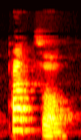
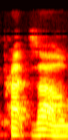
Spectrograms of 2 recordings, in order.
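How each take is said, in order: First: The stress is on the first syllable. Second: The stress is on the second syllable. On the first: The speaker calls it right. "the accent goes on the first syllable" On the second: The speaker calls it wrong. "we don't say pretzel"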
